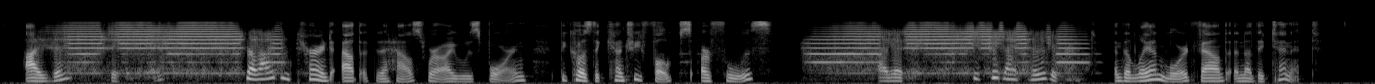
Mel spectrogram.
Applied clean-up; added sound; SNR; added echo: neural diffusion model UNIVERSE++.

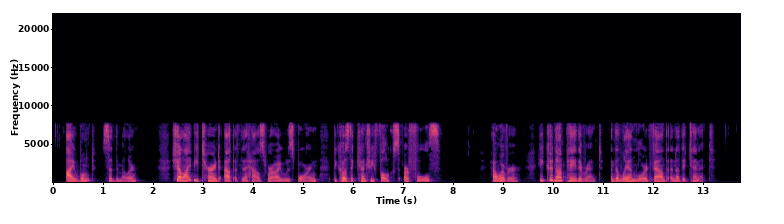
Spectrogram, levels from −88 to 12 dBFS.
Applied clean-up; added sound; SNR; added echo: none; none; none; none.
